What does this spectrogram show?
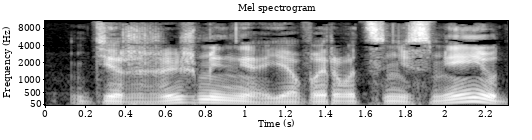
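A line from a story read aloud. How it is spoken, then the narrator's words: Laughing. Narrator (Russian): добавила, смеясь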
